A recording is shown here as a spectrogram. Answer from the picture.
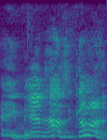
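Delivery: pitched way up, light. Showing how he greets someone, voice raised much higher. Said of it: "I raise my voice a few octaves".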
